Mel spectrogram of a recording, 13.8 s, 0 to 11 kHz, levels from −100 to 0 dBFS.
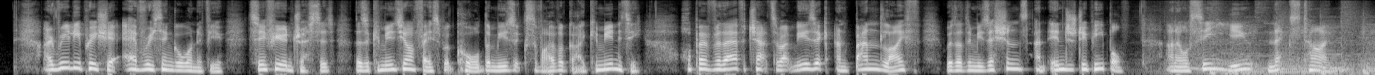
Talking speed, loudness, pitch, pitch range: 200 wpm, -16 LUFS, 160 Hz, 135-180 Hz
